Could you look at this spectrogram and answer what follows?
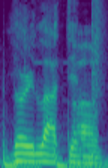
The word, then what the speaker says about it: Lori Loughlin: And so basically it got broke when Felicity Huffman and Lori Loughlin, I think that's how you say her name. – Lori Loughlin.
